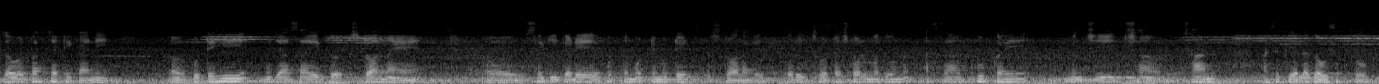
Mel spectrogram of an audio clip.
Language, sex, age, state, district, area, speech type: Marathi, male, 18-30, Maharashtra, Kolhapur, urban, spontaneous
